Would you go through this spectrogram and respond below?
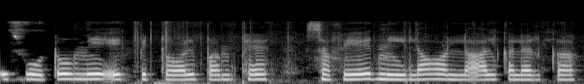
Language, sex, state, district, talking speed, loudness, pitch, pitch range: Hindi, female, Uttar Pradesh, Lucknow, 135 wpm, -13 LUFS, 230 Hz, 220-235 Hz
